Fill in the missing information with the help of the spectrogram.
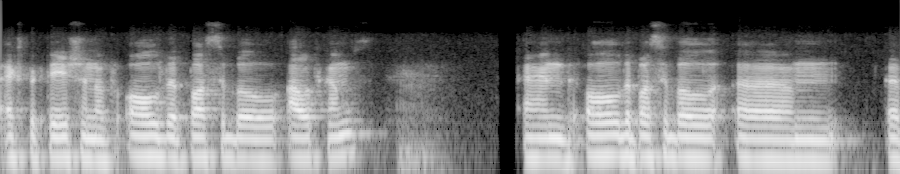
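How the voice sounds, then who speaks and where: A man in his twenties who grew up in Serbia, giving an artist talk over a video call, pausing often with fillers and restarts. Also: medium pitch. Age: 20s. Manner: hesitant, many pauses and fillers. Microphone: computer mic on a video call. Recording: muffled video call audio.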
